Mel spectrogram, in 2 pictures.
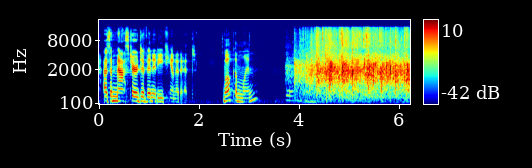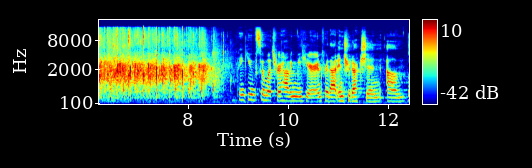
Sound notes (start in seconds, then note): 3.8 audience applauding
